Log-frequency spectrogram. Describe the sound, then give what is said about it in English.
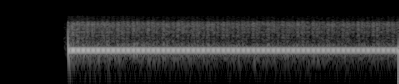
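A telephone line tone of an outgoing call to a church begins abruptly after a brief silence and holds as one steady, unbroken hum at a constant, fairly loud level, with no voices. “I called Pastor Hamilton's church, King James Bible Baptist.”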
